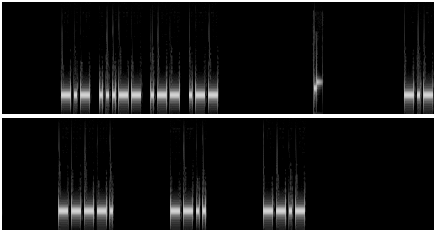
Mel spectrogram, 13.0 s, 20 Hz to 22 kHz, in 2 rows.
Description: Morse code, heard as a keyed tone, about 25 wpm, spaced as for 13 wpm, 700 Hz. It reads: K3WW K9ZQ
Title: USA Call Signs - 4 Characters - 6x Character Spacing - 25wpm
